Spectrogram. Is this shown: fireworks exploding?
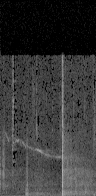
yes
